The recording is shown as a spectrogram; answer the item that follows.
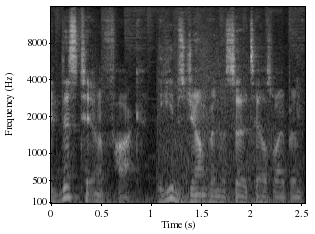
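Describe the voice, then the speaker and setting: A man's fairly low pitch over music in the background, with audible room echo. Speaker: gaming youtuber. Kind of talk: gameplay commentary. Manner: stutters over words; casual, fast rambling.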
